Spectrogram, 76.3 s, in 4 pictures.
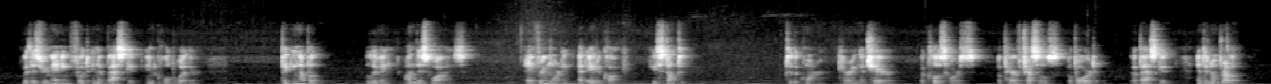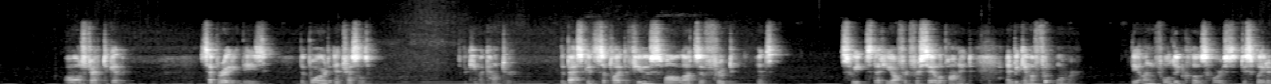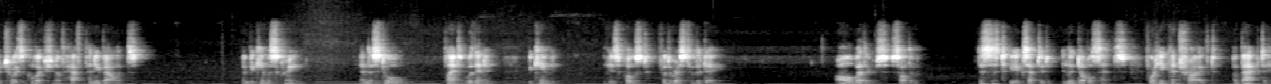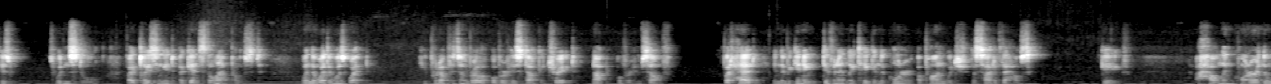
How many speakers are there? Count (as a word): one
